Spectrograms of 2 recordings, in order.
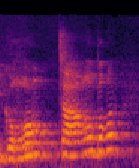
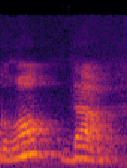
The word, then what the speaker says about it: grand arbre: Quand le D, je le mets en liaison, je le prononce comme un T et non comme un D. Donc là, je lis grand arbre et non grand d'arbre.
